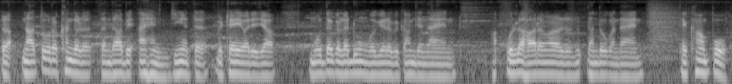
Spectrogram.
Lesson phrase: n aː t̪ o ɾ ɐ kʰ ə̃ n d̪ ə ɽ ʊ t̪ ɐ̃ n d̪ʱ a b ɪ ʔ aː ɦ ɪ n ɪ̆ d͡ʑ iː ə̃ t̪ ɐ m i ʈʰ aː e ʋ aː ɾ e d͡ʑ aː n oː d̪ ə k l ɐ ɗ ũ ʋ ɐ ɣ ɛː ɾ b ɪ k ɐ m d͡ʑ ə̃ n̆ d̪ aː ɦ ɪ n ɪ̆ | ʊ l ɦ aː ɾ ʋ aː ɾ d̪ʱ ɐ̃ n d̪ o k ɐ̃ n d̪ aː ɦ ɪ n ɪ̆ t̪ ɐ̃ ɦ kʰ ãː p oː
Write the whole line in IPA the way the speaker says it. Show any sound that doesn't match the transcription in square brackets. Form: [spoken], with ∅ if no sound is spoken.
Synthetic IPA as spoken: n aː t̪ o ɾ ɐ kʰ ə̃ n d̪ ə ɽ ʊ t̪ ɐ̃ n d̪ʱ a b ɪ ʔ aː ɦ ɪ n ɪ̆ d͡ʑ iː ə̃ t̪ ɐ m [ɪ] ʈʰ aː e ʋ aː ɾ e d͡ʑ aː [m] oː d̪ ə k l ɐ ɗ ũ ʋ ɐ ɣ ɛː ɾ b ɪ k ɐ m d͡ʑ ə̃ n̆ d̪ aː ɦ ɪ n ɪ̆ | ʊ l ɦ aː ɾ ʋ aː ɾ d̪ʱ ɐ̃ n d̪ o k ɐ̃ n d̪ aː ɦ ɪ n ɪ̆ t̪ ɐ̃ ɦ kʰ ãː p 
